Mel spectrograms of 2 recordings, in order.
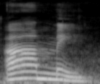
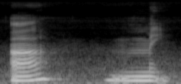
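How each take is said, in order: First: Amém stretched out, stress on MÉM; stress on final syllable. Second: Amém split into a, pause, mém; syllable by syllable. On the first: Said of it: "qual que é a minha sílaba tônica?". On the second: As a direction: dictate Amém slowly in two separate syllables. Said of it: "vou escrever de novo". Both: Shown as a demonstration.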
